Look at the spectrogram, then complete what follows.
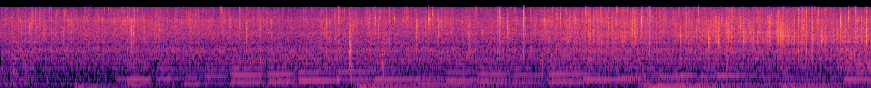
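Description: Food sizzling and crackling in a frying pan on a camping stove, under soft background music: a simple melody of short notes over low bass notes.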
